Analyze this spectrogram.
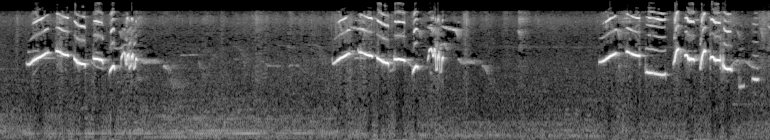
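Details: Oriental magpie-robin singing to rouse rival magpie-robins: three short bursts of high whistled and twittering notes, each burst about a second long, separated by pauses of roughly three seconds.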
